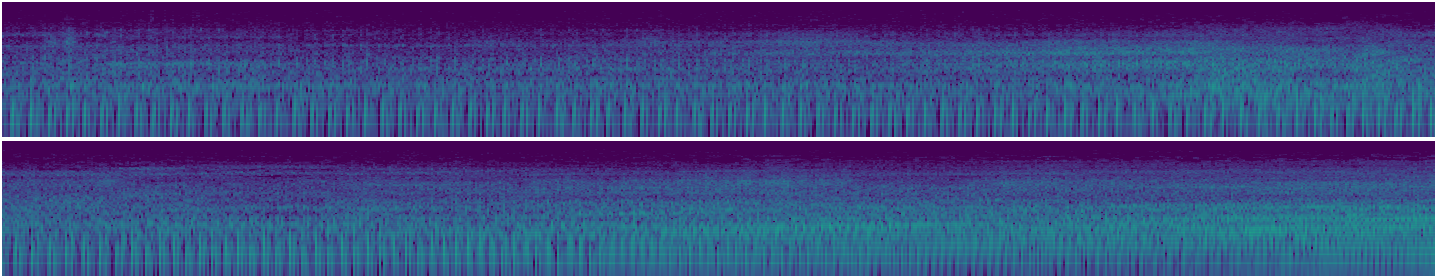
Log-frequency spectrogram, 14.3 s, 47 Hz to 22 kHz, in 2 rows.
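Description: Ducati Scrambler Sixty2's 399 cc air-cooled L-twin engine running on the move, with an evenly pulsing exhaust beat. From about halfway through, its pitch climbs steadily as the bike accelerates. Wind noise rushes underneath.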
